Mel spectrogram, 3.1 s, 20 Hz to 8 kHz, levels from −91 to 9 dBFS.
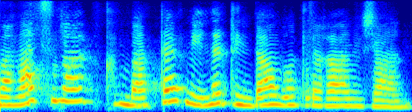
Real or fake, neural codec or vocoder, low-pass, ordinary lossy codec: fake; codec, 16 kHz, 1 kbps, FreqCodec, smaller model; none; none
